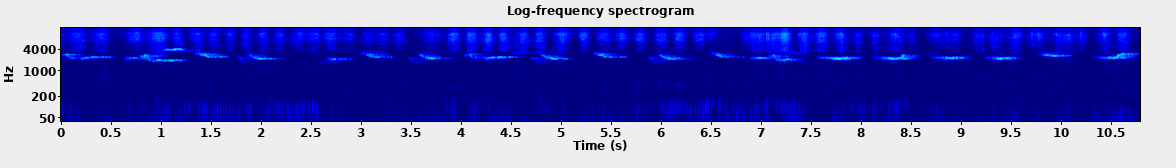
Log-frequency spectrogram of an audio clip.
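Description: Faint bird calling, a short falling note repeated about twice a second.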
